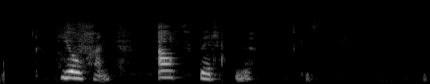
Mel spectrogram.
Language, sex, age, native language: Icelandic, female, 9, Icelandic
